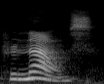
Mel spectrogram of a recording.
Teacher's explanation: me how do you pronounce pronounce because it's a verb and we stress the second part or the second syllable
